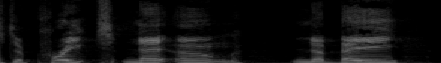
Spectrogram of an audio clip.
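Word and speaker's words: Nabi (נביא): It is spelled N-A-B-I-Y, Nabi, Nabi.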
